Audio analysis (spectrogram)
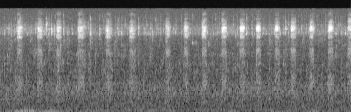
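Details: Hedgehogs during courtship, snorting in a fast rhythmic series of short breathy hissing huffs, about three or four a second, steady and evenly spaced throughout.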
